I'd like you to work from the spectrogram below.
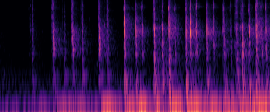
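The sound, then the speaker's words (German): Rapid typing on a computer keyboard while writing in a Telekom online support chat: many quick, crisp keystrokes in an uneven stream that grows denser and louder toward the end, with no voices. “So, mal gucken, wer mir antwortet. Ich schreibe jetzt einfach mal.”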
